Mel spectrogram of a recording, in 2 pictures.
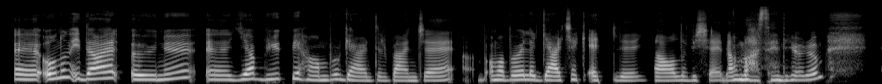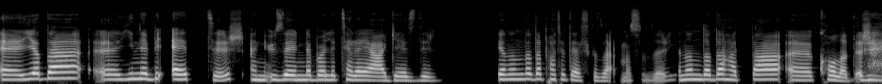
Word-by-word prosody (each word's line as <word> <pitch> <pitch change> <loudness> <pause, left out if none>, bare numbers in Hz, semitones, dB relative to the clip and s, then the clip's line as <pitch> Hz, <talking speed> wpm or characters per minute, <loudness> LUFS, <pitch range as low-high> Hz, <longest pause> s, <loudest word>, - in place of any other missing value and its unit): Eee, 225 -2 +3
onun 305 +7 +4
ideal 260 +4 +4
öğünü, 225 +8 +1
eee, 215 0 -1
ya 235 +1 +2
büyük 245 +2 -5
bir 265 - +1
hamburgerdir 200 -4 -3
bence 185 +3 -2 0.4
ama 205 -1 0
böyle 210 0 +1
gerçek 190 +2 0
etli, 185 -1 -5
yağlı 180 +1 0
bir 190 - -5
şeyden 185 - -1
bahsediyorum 200 - -1 0.6
eee, 230 - +7
ya 235 +4 +3
da 280 +1 +6 0.4
yine 250 +1 +2
bir - - -2
ettir, 230 -2 +1
hani, 210 -2 +1
üzerinde 215 0 +2
böyle 210 0 +1
tereyağı 200 -4 +2
gezdir 180 -1 -4 0.6
yanında 235 +1 +1
da 250 - 0
patates 225 -6 -4
kızartmasıdır, 100 - -8
yanında 225 0 +1
da 240 -1 +3
hatta, 230 +2 +2
eee, 195 -1 -1
koladır. 195 -1 0
215 Hz, 130 wpm, -20 LUFS, 190-235 Hz, 0.6 s, eee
